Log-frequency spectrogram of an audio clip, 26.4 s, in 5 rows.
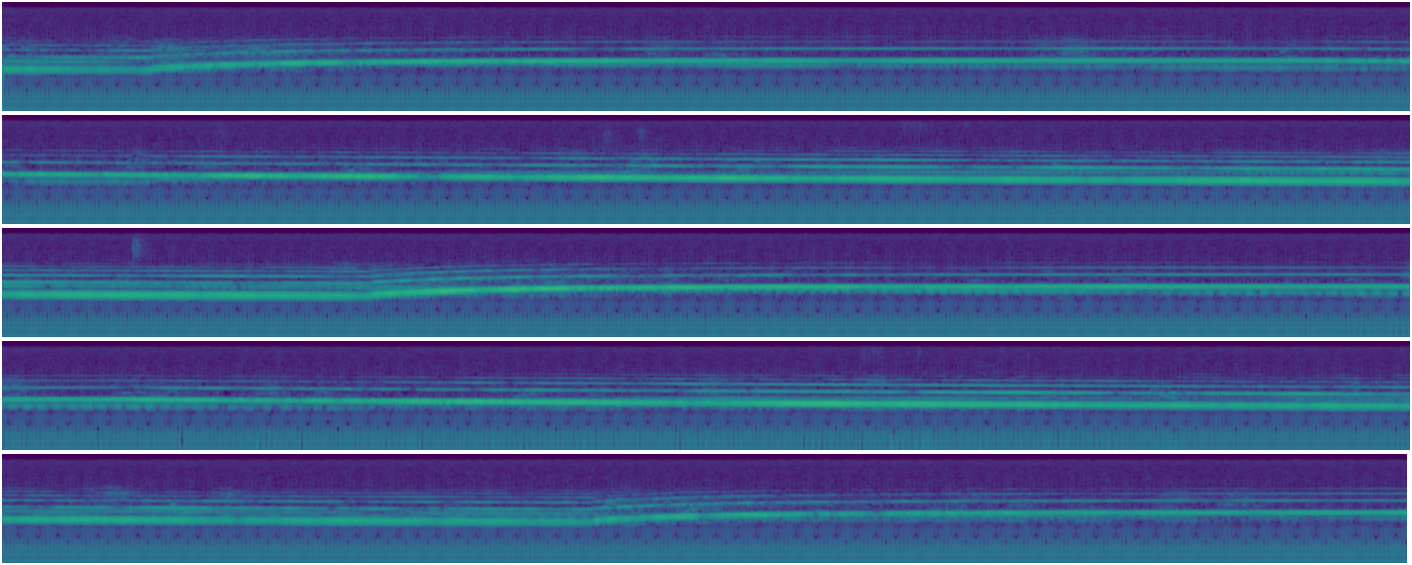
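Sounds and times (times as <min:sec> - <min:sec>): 
Whelen siren test in Aurora CO: 0:00.0 - 0:26.3.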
